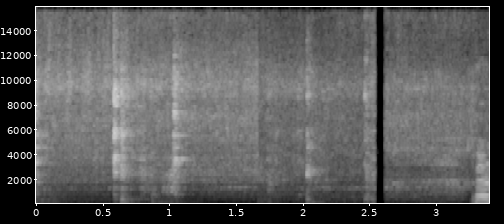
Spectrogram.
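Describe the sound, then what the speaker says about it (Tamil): Chopped onions sauté in oil with a constant hiss, marked by a few distinct stirring scrapes and a brief clink of utensil on pan near the end. "வெங்காயம் வந்து நல்லா வதங்கணும் எண்ணெயோட கூட நல்லா வதங்கணும்"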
